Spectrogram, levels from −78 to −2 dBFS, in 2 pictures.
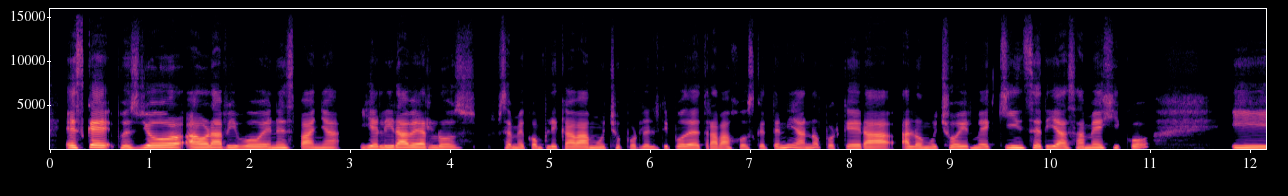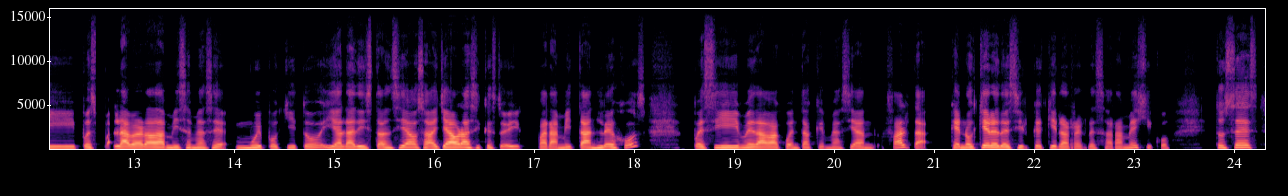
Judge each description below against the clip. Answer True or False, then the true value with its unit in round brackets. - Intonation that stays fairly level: True (1.9 semitones)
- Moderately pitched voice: False (200 Hz)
